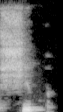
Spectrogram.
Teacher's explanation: Shin is pronounced using the middle of the tongue and opposite this region from the roof of the mouth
